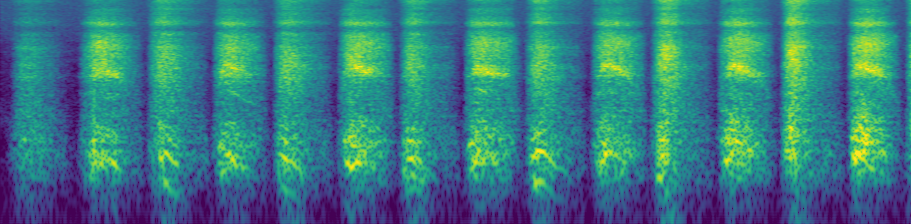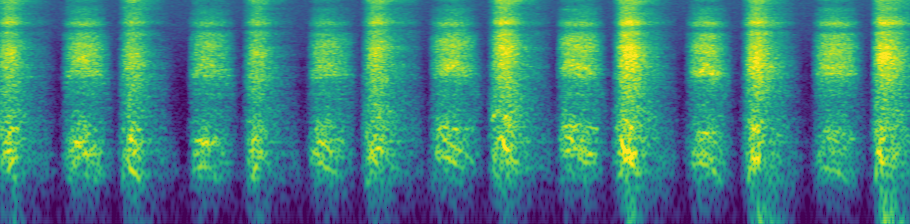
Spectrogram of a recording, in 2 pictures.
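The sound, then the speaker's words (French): Forceful bellows breathing through the nose (bhastrika), many rapid, even sniffing inhales and exhales in a steady rhythm, each breath a loud whooshing rush of air, with no talking. “on va respirer fortement par le nez, fortement à l'inspire et à l'expire, comme un soufflet de forge”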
